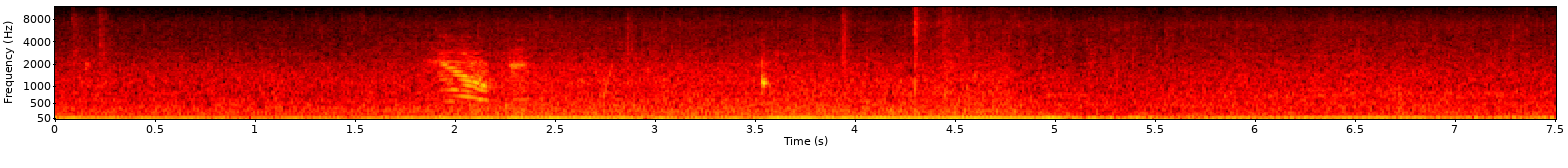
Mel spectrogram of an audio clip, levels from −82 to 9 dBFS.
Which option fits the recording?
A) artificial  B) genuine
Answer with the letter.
B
